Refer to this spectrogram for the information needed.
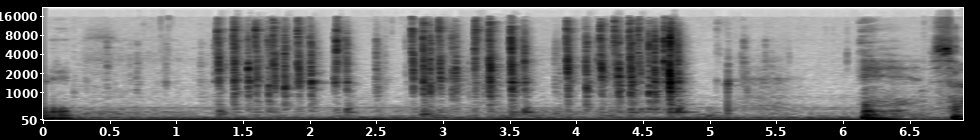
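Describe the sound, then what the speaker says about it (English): Rapid bursts of computer keyboard typing, close and fairly loud, with short pauses between runs of keystrokes, followed by a couple of heavier thumps near the end. "I don't think I can type that fast with this keyboard at all"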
